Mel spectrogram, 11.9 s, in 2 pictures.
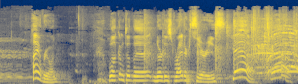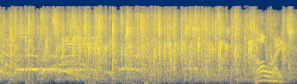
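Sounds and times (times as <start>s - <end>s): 
speech: 0.8s - 1.3s, 1.9s - 6.0s
audience applause: 3.7s - 11.8s.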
